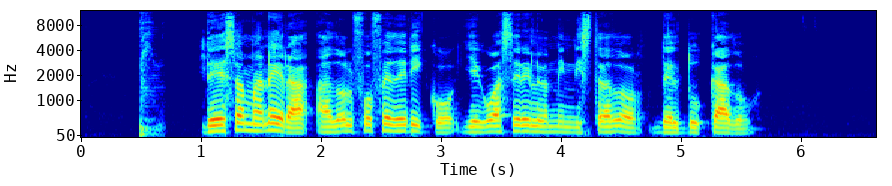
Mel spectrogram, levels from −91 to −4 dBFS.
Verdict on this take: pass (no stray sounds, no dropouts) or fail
fail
